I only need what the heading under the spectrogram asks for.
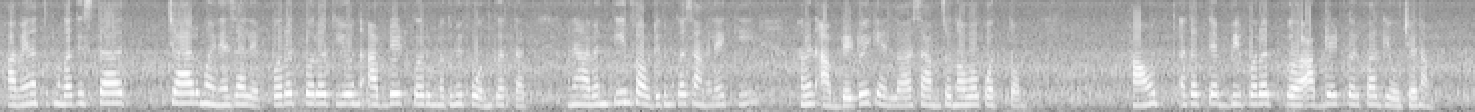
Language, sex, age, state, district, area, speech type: Goan Konkani, female, 30-45, Goa, Salcete, urban, spontaneous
